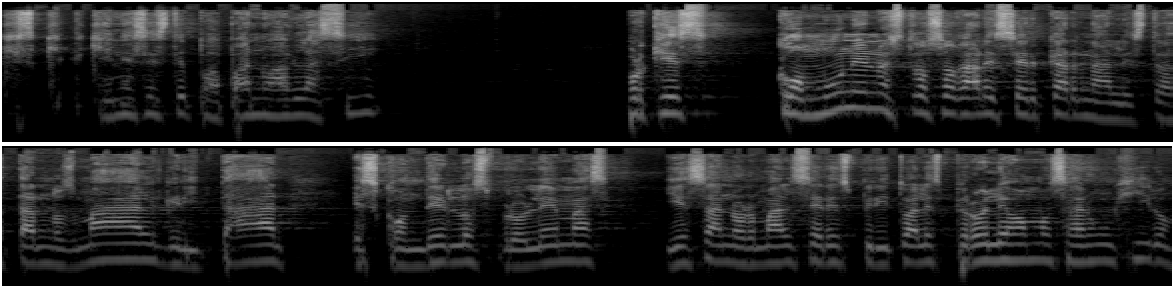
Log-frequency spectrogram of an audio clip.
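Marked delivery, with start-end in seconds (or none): 0.0-1.9 put-on soft, puzzled child voice. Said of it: "Tus hijos hasta dicen".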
